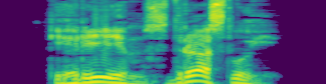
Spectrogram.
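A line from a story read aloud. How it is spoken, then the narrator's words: Cheerful greeting. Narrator (Russian): Весело поздоровался я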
